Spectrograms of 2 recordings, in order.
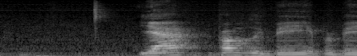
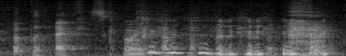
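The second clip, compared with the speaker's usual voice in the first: higher, louder, breaking into laughter; laughing disbelief; 14 semitones higher, 8 dB louder, much slower than usual. Retold or imitated. Man recalling first seeing her puppy mode, laughing disbelief. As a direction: laugh your way through the baffled reaction. Retold amused reaction to her voice.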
